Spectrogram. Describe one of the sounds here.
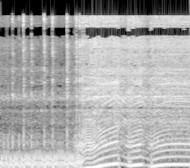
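A chainsaw engine revs up and down.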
